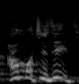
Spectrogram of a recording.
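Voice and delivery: high, indignant demand; mock-indignant husband; upset man. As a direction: fire the question back, offended. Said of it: "the man was now upset".

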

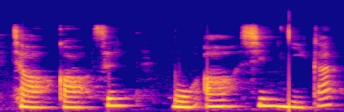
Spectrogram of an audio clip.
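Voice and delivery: "Cho có xin mua xin nhỉ các?" spoken very slowly, each word separate, sounds not linked; slow teacher demo, every syllable apart. Shown as a demonstration. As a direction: spell it out slowly for learners, no linking. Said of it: "Chúng ta nối âm ở đây và ở đây".

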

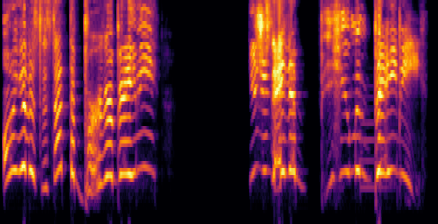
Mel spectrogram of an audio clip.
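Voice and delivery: high, loud outraged disbelief; loud, high-pitched shocked accusation; horrified shock. Acted. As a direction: exclaim in hammed-up horror. Horrified the robot ate baby.

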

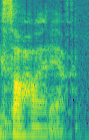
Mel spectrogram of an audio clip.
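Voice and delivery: ordinary delivery, nothing marked

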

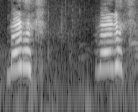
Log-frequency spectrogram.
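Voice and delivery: loud high rising calls for a medic; man down shout. Real, not acted. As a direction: call out urgently, rising. Calling for a medic in game.

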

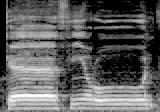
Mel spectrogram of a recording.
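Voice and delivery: slow chanted "كافرون" with open long aa; correct recitation. Shown as a demonstration. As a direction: recite "كافرون" with clear kasra on the fa, held ending. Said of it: "في كسرة الفاء جيدا".

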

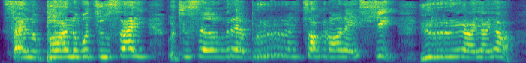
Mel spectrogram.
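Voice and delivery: high, loud mocking taunt; taunting rival. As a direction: call out a rival cockily. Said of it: "all you heard is".

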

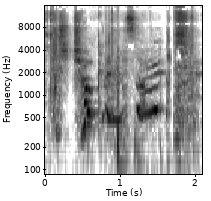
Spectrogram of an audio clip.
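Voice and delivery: very high, breath-catching squeak; gasp, then squeal it slowly; thrilled high-pitched discovery; gasping delight. Real, not acted. Delighted discovery while reading aloud.

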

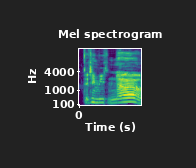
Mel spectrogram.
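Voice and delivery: ordinary talk, nothing marked

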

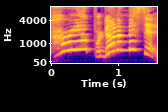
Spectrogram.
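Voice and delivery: high, loud excited urging; excited mom. Retold or imitated. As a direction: hurry them along, thrilled. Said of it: "She's like".

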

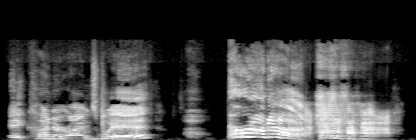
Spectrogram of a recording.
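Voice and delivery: loud cackling laugh after piranha; gleeful cackle. Acted. Librarian revealing piranha rhyme, loud gleeful cackle. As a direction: burst into a wicked laugh.

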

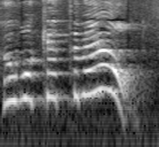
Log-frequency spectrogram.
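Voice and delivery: high-pitched plea for help; story question. Acted. Animals asking who will rescue cow and pig, high plea. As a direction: ask it high, falling at the end.

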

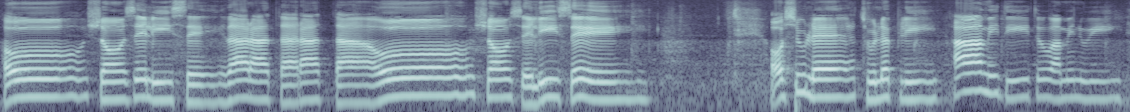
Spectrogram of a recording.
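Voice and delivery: mock French singing; switching accents clumsily. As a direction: sing in a hammy French accent. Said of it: "impossible for me to do French like".

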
